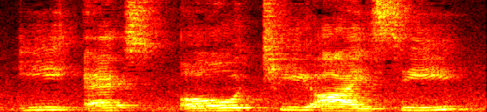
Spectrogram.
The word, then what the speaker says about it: exotic: How about EXOTIC must be pronounced as exotic.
